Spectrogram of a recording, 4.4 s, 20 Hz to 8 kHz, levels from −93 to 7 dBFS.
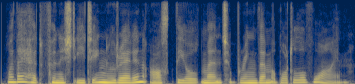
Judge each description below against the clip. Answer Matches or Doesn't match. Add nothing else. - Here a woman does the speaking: Matches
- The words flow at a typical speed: Doesn't match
